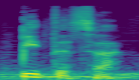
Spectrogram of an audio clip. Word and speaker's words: pizza: Pero en lo que pones la masa con el queso arriba no se dice pizza con X. Se dice pizza con T. Esa es la correcta pronunciación de la doble Z en italiano. Es pizza, pizza.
